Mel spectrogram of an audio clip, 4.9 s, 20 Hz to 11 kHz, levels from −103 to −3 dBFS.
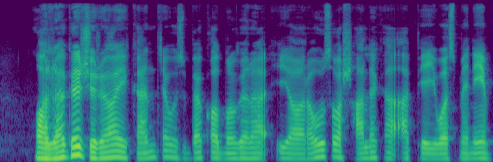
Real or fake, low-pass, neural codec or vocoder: real; 9.9 kHz; none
